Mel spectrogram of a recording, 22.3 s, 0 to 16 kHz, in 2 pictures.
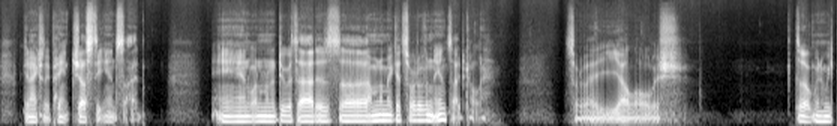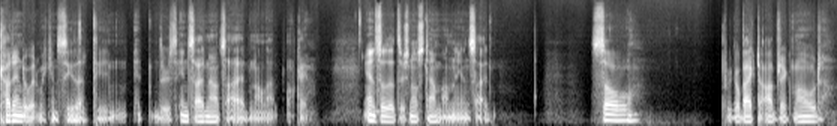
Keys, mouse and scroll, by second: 2.0-4.4 middle drag, 4.4-10.0 drag, 10.1 click, 10.4-12.5 middle drag, 12.6-19.3 middle drag, 19.3-22.3 drag.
